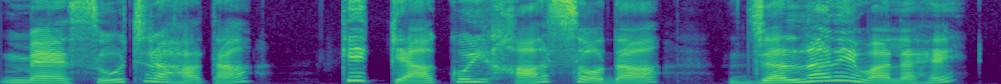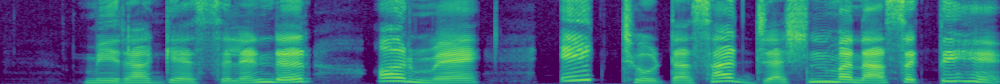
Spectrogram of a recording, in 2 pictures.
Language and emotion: Urdu, surprised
